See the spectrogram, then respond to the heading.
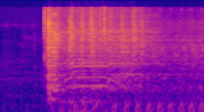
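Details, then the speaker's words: Honda Vario scooter whose starter only clicked like a weak battery, after jumping the starter relay wire, without changing CDI or battery: starter catches at once, engine fires straight into a steady even idle. "udah kelihatan ya tanpa mengganti CDI di double starter langsung bisa menyala dan tak usah repot-repot ganti.aki ya"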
